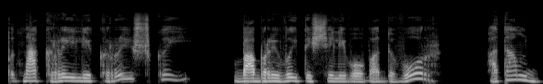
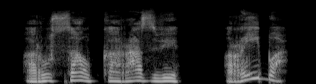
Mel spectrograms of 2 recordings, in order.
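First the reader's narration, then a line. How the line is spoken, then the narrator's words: Whisper. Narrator (Russian): прошептал Василий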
